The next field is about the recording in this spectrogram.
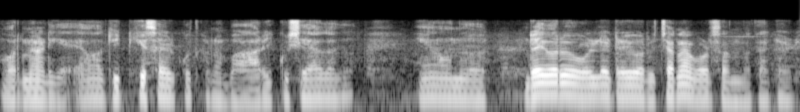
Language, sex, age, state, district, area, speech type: Kannada, male, 60+, Karnataka, Mysore, rural, spontaneous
